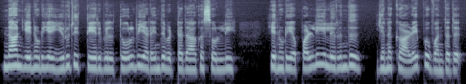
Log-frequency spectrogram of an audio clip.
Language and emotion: Tamil, sad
